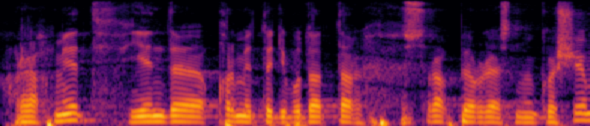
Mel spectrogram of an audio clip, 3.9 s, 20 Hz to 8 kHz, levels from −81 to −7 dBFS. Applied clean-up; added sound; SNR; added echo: neural mask model Resemble Enhance denoiser.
